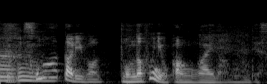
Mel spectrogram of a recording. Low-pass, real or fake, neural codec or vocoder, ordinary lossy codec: 7.2 kHz; real; none; AAC, 48 kbps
